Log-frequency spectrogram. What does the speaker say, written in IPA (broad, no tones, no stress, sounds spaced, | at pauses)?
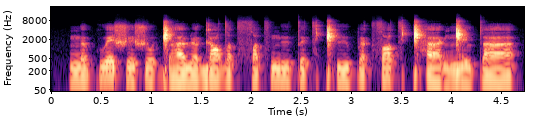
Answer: ŋ ɐ kʷ ɛ ʃ ɘ ʃ o ɡ͡ǁ a ɳ ɐ ɡ ɨ dˤ ɛ t͡s sˤ e t͡s ŋ ɨ t̪ ɘ t͡s ǁʰ ɨ p ɘ ɡ sˤ ɨ t͡s ǁʰ a ɡ ŋ͡ǁ e l t̪ a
